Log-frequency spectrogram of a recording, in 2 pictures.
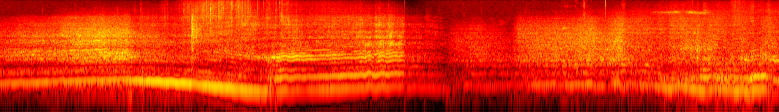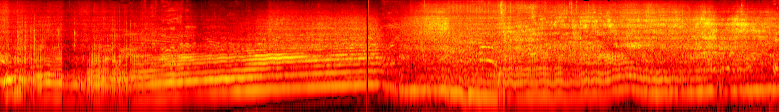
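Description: Hillclimb race cars passing one after another at speed, each engine note climbing and dropping repeatedly as the cars accelerate and shift gear through the bends.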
